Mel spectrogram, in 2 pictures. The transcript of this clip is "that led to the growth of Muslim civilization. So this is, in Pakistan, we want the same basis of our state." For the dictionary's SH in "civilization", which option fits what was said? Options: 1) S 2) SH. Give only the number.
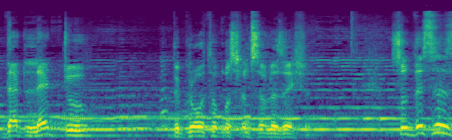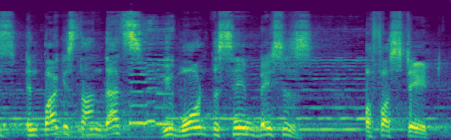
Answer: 2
